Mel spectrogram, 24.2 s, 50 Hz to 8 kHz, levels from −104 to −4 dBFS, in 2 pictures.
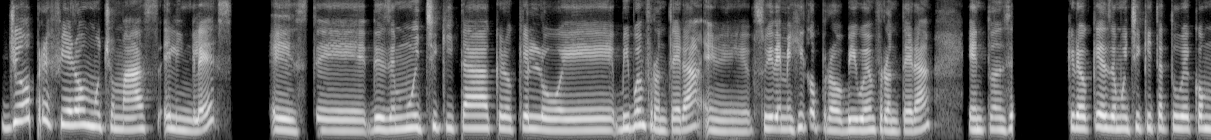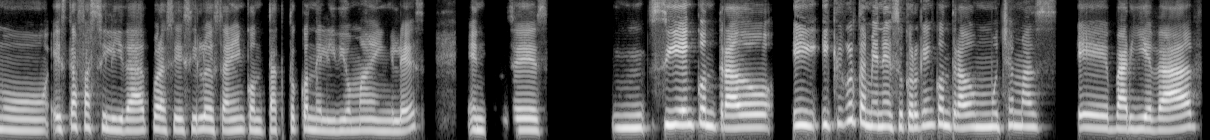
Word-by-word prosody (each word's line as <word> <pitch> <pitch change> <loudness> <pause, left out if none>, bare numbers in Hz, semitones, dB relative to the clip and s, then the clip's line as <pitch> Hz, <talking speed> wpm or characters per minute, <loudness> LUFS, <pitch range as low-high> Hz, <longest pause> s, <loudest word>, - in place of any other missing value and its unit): Yo 340 - 0
prefiero 290 -6 +1
mucho 250 -3 0
más 215 +1 -1
el 225 -1 0
inglés, 195 - -2 0.3
este, 185 -1 -2
desde 205 0 +1
muy 225 +1 0
chiquita 230 -1 0
creo 215 -2 -2
que 225 +2 -1
lo 200 -3 0
he 195 +1 -1
vivo 230 +5 0
en 280 - +3
frontera, 205 +1 -2
eh, 180 -2 -6
soy 215 +1 -1
de 215 - +2
México, 235 +4 -4
pero 195 -5 -2
vivo 195 +1 +1
en 200 +1 -1
frontera. 190 +4 -2 0.4
Entonces, 205 +1 -2 0.5
creo 225 -2 +2
que 250 - +2
desde 225 -1 +3
muy 215 0 -1
chiquita 230 +1 -4
tuve 220 0 0
como 195 -4 -2
esta 215 +4 -1
facilidad, 200 -6 -1
por 220 - +1
así 200 0 -3
decirlo, 205 +2 -1
de 205 - +1
estar 190 0 -3
en 200 +1 -2
contacto 195 +1 -4
con 205 -2 -2
el 190 -1 -3
idioma 185 +1 -3
inglés. 185 +7 -3 0.4
Entonces, 200 - -2 0.6
mm, 230 0 +2
sí 280 +2 +6
he - - +10
encontrado, 240 -4 +4 0.2
y 275 -1 +4
y 285 -1 +1
creo 295 +4 -7
que 365 - +3
también 270 -6 +3
eso, 245 -1 0
creo 240 0 +2
que 265 - -2
he - - +1
encontrado 260 -5 +2
mucha 245 +2 +1
más, 250 -1 -2 0.2
eh, 235 -1 +2
variedad 215 +1 +4
215 Hz, 160 wpm, -20 LUFS, 195-240 Hz, 0.6 s, he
